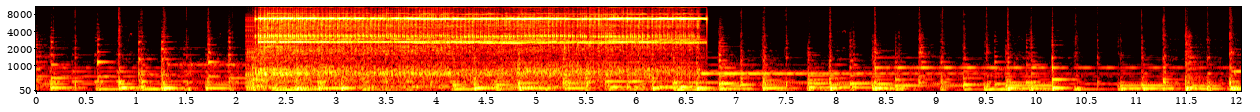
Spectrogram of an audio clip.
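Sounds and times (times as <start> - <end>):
alarm clock bells ringing: 2.2 - 6.7.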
